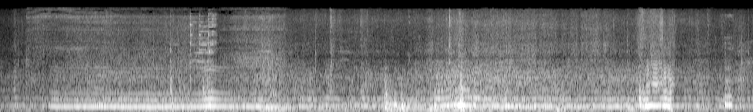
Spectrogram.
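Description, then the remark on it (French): A bee buzzes steadily and close, its drone rising and dipping in pitch as it moves around, with brief louder swells near the microphone. “Quels insectes tu veux nous parler L'abeille.”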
